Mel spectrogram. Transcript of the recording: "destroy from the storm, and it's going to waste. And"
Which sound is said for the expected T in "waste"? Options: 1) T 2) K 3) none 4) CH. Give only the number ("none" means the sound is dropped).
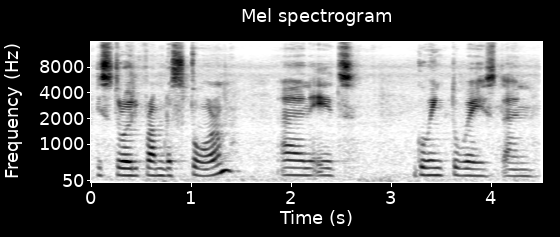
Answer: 1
